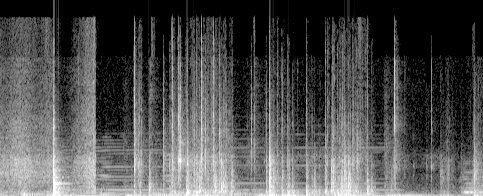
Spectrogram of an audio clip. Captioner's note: vegetables dropping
